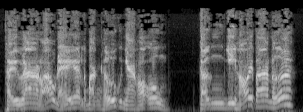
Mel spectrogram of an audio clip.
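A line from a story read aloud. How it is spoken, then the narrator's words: Cold, scoffing. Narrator (Vietnamese): Chủ tiệm cười nhạt nói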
